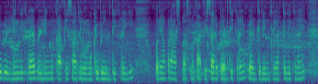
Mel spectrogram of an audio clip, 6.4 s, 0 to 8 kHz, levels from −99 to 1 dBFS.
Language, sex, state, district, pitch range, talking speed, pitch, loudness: Maithili, female, Bihar, Samastipur, 200-210 Hz, 290 wpm, 205 Hz, -32 LUFS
